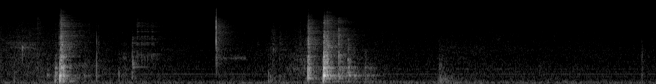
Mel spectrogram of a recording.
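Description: A few sharp metallic knocks and clinks of a steel linear rod being handled on its bearings on a steel mill table, the loudest just after three seconds in, over a faint steady hum.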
